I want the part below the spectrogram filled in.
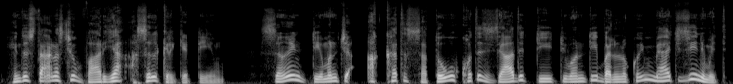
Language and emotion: Kashmiri, happy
